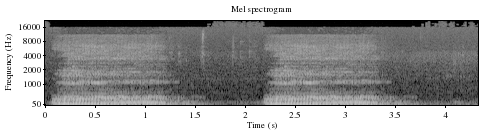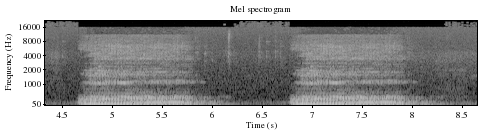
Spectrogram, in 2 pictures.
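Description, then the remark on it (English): Four loud, deep bellowing roars from an alligator, each lasting about two seconds with brief pauses between, rumbling low with no voices present. “All right, now that should get your attention because that's an alligator.”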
